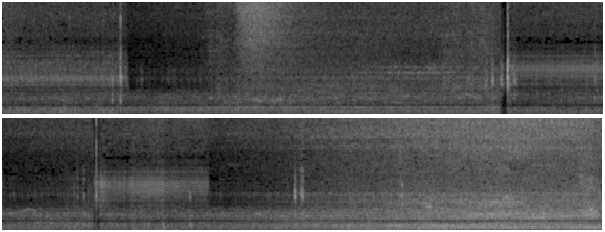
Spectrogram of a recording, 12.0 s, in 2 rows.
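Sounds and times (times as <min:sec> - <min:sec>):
train coaches rumbling past: 0:00.0 - 0:05.0, 0:08.2 - 0:12.0.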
